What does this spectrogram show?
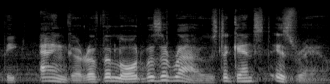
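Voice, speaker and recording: A man narrating scripture in a solemn, deliberate, dramatic style. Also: mid-range voice, sing-song, fairly bright tone, slight background noise. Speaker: audio Bible narrator.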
